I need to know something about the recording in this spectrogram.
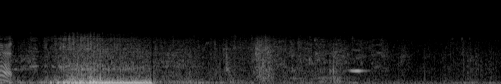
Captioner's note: car engine accelerating; brakes squeak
